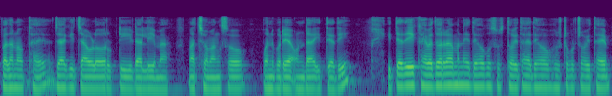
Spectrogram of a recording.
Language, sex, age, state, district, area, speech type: Odia, male, 18-30, Odisha, Kandhamal, rural, spontaneous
